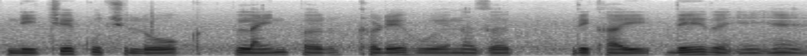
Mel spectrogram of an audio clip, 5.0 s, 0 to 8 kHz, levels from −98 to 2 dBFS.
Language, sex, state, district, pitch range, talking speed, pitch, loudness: Hindi, male, Chandigarh, Chandigarh, 95-105 Hz, 140 wpm, 100 Hz, -17 LUFS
